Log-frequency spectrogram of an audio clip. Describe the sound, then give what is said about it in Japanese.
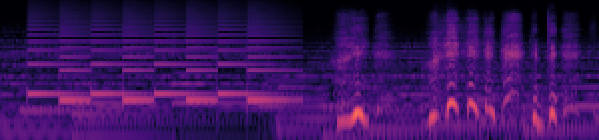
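A doorbell gives a bright ding-dong chime of several stepped tones, then a voice speaks over the fading ring. “できたらもう一回ピンポンを。”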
